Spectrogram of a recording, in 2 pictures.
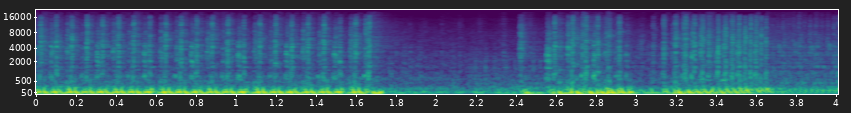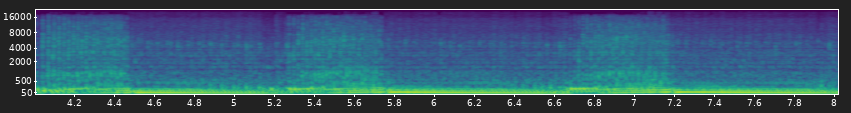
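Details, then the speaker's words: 1953 Willys Jeep CJ3B with new 12-inch Cherry Bomb mufflers and turn-down tips replacing the old exhaust; steady deep idle, then hard throttle blips climbing and falling cleanly with loud, throaty, mean open exhaust note; healthy. "That sounds a lot better, a lot meaner. I'm really impressed at how this little gauntlet sounds with an open exhaust system like that. It sounds pretty mean."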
